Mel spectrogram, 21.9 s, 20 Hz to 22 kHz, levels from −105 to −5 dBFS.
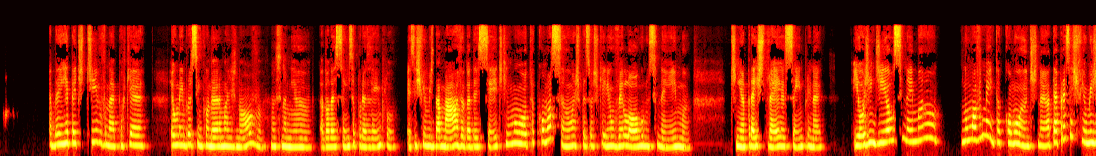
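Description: It's a speech recording carried over a call path, with the Opus codec's coding noise and a top end that stops at about 12 kHz, consistent with a bitrate around 20 kbps. The trouble is all in the middle stretch. From 9.59 to 10.09 s there are repeated stalls (stutter): packets kept turning up late, the jitter buffer ran dry five times, and the receiver kept extending the last sound to cover the gaps. That's 74 ms of filler in total, the longest gap 42 ms, roughly 15% of that span. Nothing actually drops out, but the sound catches and drags. Then at 10.68 s there's a short stall from a late packet. One packet missed its slot, so the receiver held the preceding sound for 63 ms until it showed up and carried on from the same point. You hear one sound hang a bit too long with a faint buzz or dip, and the playout delay is 63 ms longer from there on. A second bout of stutter runs from 11.37 to 12.19 s: eight gaps, again 74 ms filled, but none longer than 11 ms and only about 9% of the span. 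Overlapping its last moments, from 12.12 to 13.54 s, the jitter buffer slow-down kicks in. To rebuild its reserve the receiver kept repeating single pitch periods and scraps of pauses, adding 153 ms, so playback runs at about 90% speed with the pitch unchanged and the sounds stretched out. Finally, from 15.39 to 17.13 s, there's a jitter buffer speed-up. With more audio queued than it wanted, the receiver trimmed out short pitch-period pieces over and over, around a fifth of a second in all. Playback runs at about 110% speed, still at the same pitch, and the delivery sounds noticeably hurried.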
